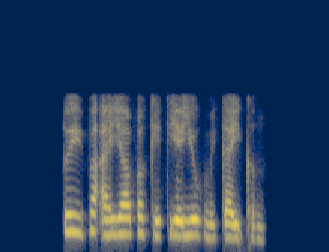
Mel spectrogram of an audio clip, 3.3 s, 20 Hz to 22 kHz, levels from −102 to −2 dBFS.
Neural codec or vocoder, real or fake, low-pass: codec, 16 kHz in and 24 kHz out, 0.9 kbps, LongCat-Audio-Codec, four codebook decoder; fake; 5.4 kHz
